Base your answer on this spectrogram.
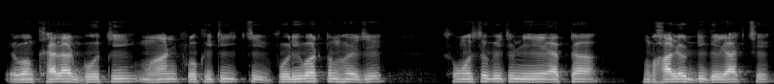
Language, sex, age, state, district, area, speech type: Bengali, male, 30-45, West Bengal, Howrah, urban, spontaneous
